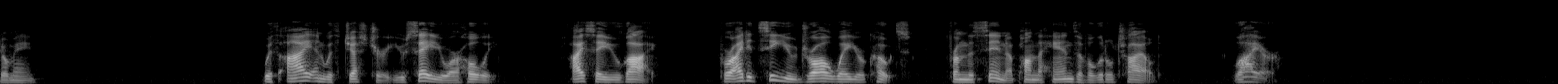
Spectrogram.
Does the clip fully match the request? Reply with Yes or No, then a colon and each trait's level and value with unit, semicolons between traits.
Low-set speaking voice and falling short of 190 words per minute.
Yes: low, 120 Hz; average, 140 wpm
